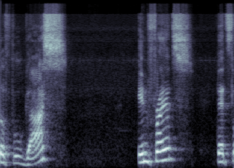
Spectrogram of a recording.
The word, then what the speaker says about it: fougasse: It's a fugazi. I don't think it's called fugazi. I think it's like a fougasse.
